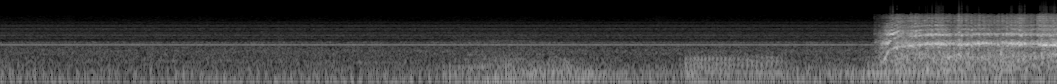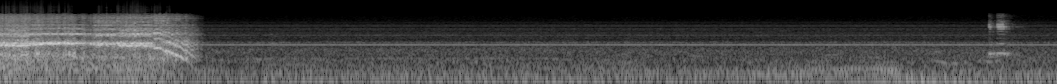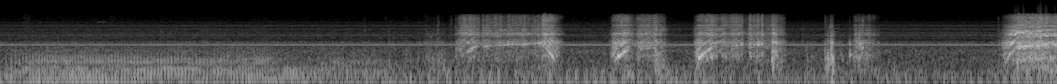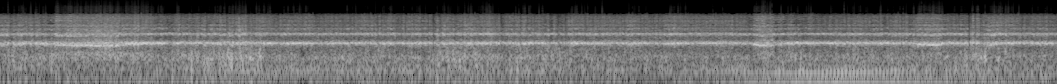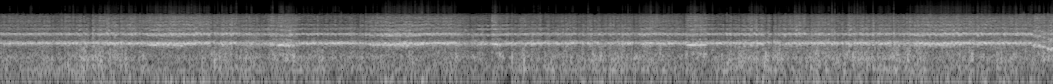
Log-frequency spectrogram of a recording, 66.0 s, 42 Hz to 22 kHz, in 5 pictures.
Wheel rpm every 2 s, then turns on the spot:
0, 0, 0, 0, 0, 70, 220, 150, 0, 0, 0, 0, 0, 0, 0, 0, 120, 90, 30, 70, 220, 230, 240, 230, 230, 230, 230, 230, 220, 220, 230, 230, 210.
none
